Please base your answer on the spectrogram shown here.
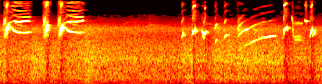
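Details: Parva goldfinch giving a few sharp high chirps with thin rising whistles, a pause of about a second, then a scattered burst of tinkling notes and a long upslurred whistle.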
